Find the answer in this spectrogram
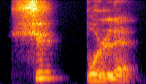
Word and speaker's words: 쉽볼렛: 그래서 요단을 건느려고 하는 사람에게 당신 혹시 에브라임 사람 아닙니까?라고 라고 질문하여서 만약 아닙니다라고 하면 한 가지 발음을 시킵니다. 쉽볼렛 쉽볼렛이라는 말을 하게 해서이 발음을 제대로 하지 못하고 씹볼래라고 말하면 에브라임 지파 사람들이다라고 단정하고 가차없이 죽입니다.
